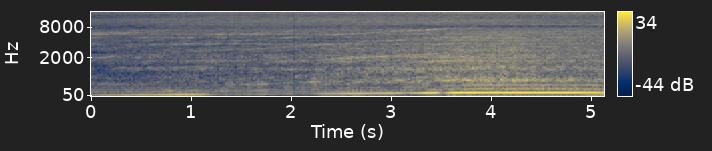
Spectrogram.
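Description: Treadmill motor driving a converted hand-cranked honey spinner, a steady electric whine that climbs in pitch as the speed is raised, heard alone and close.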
